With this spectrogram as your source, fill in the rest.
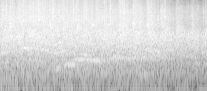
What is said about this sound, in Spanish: ¡Un fuerte aplauso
